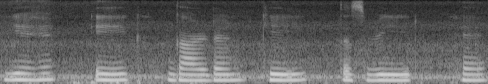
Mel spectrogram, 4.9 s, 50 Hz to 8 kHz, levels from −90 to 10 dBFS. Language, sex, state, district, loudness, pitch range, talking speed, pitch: Hindi, female, Madhya Pradesh, Katni, -15 LUFS, 200-220 Hz, 75 wpm, 205 Hz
